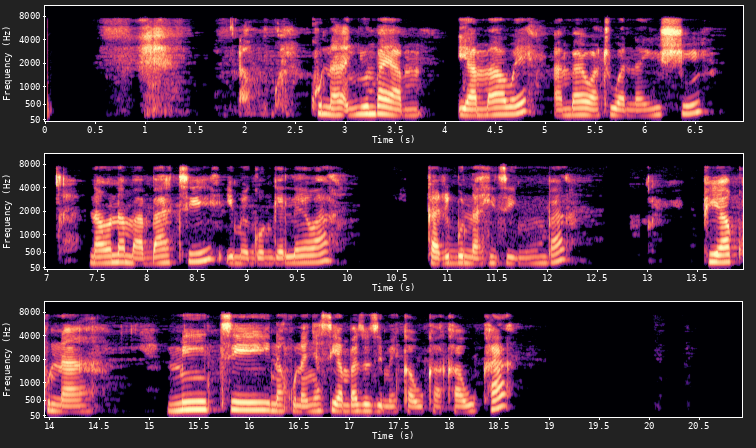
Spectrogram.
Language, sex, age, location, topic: Swahili, female, 25-35, Nairobi, finance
